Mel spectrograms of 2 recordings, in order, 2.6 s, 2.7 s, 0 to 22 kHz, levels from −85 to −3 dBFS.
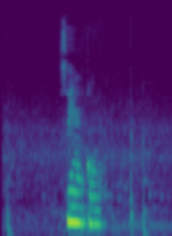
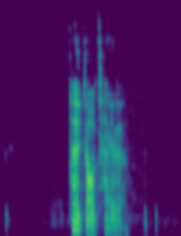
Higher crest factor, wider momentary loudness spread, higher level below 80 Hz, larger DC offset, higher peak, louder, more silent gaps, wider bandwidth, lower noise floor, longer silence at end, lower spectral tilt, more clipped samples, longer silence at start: second, 18 dB vs 26 dB; first, 27 LU vs 13 LU; about the same, -66 dBFS vs -68 dBFS; neither; second, -12 dBFS vs -4 dBFS; about the same, -24 LUFS vs -25 LUFS; neither; second, 13 kHz vs 15 kHz; second, -59 dBFS vs -84 dBFS; second, 0.4 s vs 0.85 s; first, -6 dB/octave vs -4 dB/octave; neither; second, 0.1 s vs 1.05 s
